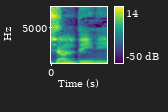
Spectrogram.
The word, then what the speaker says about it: Cialdini: Is that how you pronounce Cialdini. – It? Cialdini. I still don't have the right accent.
